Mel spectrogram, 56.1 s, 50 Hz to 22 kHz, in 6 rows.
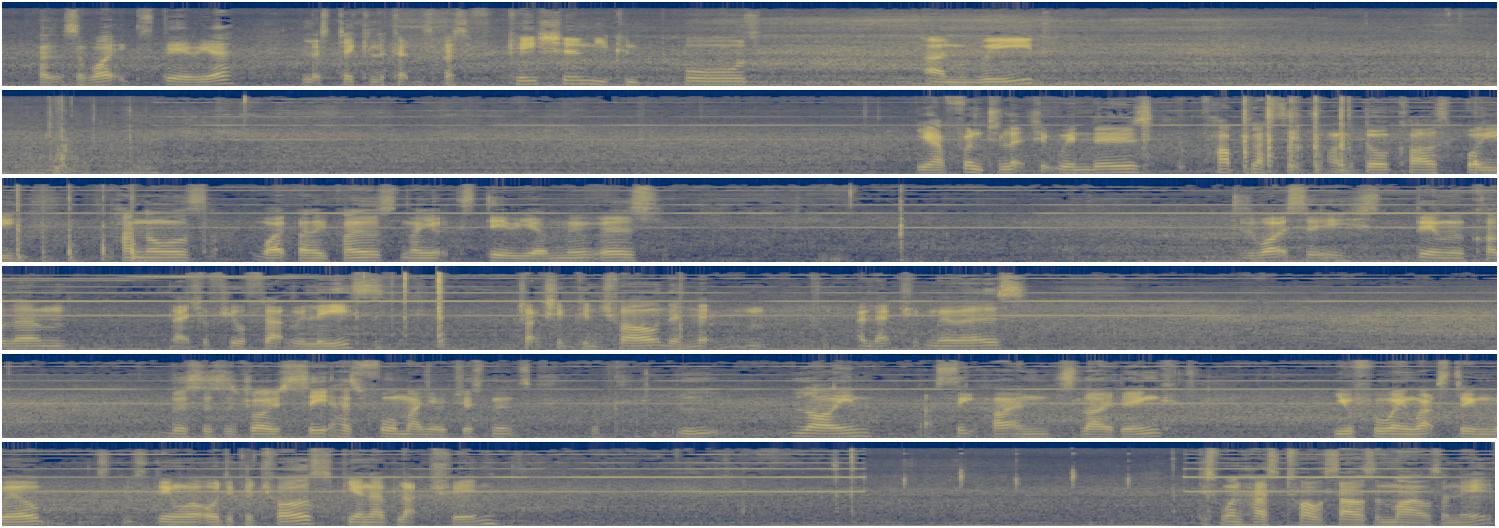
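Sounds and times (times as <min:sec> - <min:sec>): faint high electronic whine: 0:10.1 - 0:52.2.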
